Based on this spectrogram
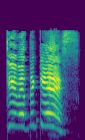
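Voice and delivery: high, very loud bird shout; parrot cry. A narrator's reading. Speed-hungry parrot urges the driver, crying out. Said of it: "the parrot cried".

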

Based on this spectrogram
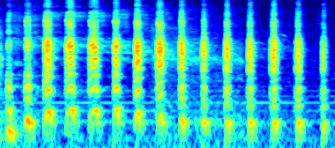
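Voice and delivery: high evil cackle; witch cackle. Acted. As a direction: cackle wickedly. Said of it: "She cackled".

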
